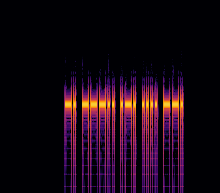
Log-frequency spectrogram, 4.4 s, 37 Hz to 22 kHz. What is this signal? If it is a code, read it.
Morse code, heard as a keyed tone, about 27 wpm, 700 Hz. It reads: N8RHG
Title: USA Call Signs - 5 Characters - 28wpm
